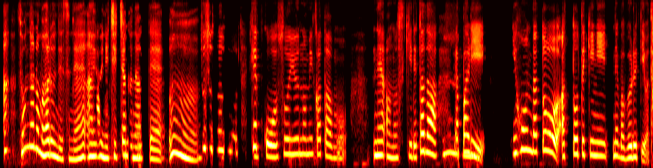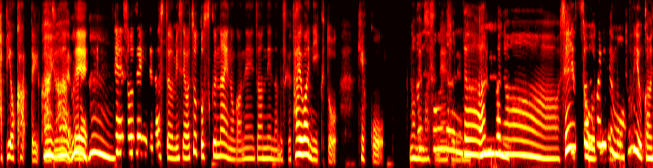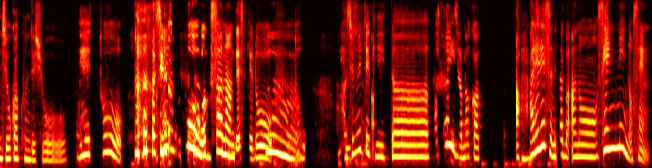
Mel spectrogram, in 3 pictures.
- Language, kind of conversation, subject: Japanese, unstructured, 食べ物にまつわる、思い出に残っているエピソードはありますか？
- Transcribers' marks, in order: distorted speech; stressed: "タピオカ"; other background noise; laugh; laughing while speaking: "知らん"; tapping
